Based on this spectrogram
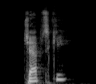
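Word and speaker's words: Czapsky: How do you pronounce a C and a Z? Is it Chapsky? – Yes.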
